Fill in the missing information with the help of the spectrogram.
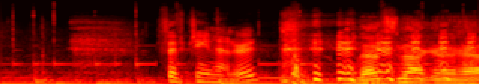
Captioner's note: laughs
